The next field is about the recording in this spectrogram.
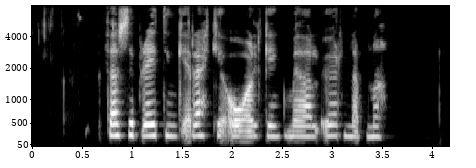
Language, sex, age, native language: Icelandic, female, 20-29, Icelandic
